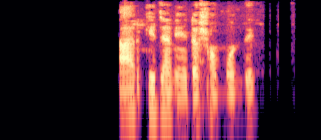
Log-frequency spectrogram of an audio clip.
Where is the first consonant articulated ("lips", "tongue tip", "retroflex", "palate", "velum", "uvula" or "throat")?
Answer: tongue tip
